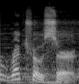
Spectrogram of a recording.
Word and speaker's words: Retrocirq: Look for them on YouTube under Retrocirq, spelt with a Q at the end. Retrocirq, where the Q is not quiet.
